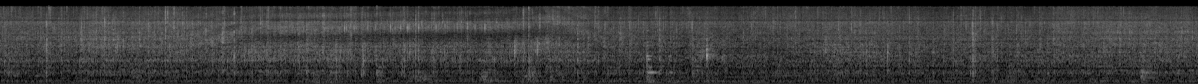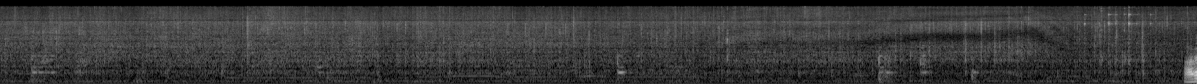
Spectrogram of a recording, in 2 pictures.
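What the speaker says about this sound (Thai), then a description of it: "พอเริ่มสุกแล้วเราก็ใส่ผงกะหรี่ลงไปนะครับปริมาณนี้ก็กะเอาดูนะครับผัดทุกอย่างให้เข้ากันครับ" Crab noodles stir-frying with curry powder and egg in a pan give a steady, close sizzle that crackles continuously, with faint scrapes of stirring and no voices.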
